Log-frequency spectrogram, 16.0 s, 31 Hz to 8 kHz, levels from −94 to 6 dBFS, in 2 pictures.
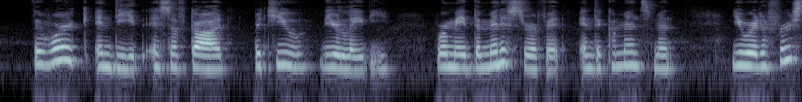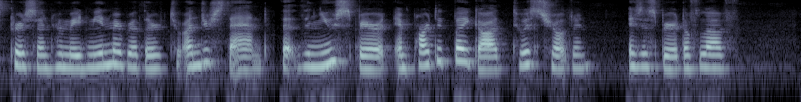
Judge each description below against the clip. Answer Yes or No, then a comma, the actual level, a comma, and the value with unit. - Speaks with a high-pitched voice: Yes, high, 210 Hz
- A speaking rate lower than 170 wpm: No, average, 175 wpm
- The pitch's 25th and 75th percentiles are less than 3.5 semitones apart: Yes, average, 2.8 semitones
